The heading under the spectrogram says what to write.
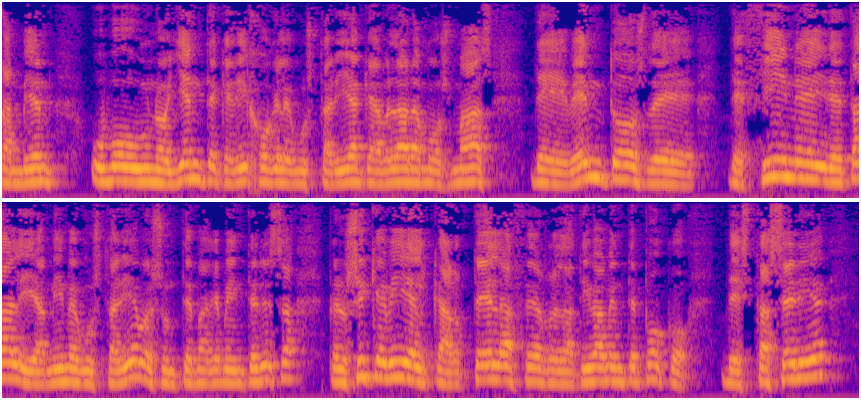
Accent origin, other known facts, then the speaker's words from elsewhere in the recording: Iran; una iraní, que también se parecen bastante a nosotros los iraníes.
